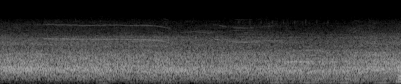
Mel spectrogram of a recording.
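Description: Stadium crowd noise: a steady hum of a large football crowd. A faint high whistle sits over it from about half a second to a second and a half in.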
